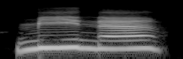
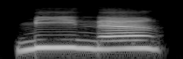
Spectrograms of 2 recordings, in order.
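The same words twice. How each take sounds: Both takes have the same delivery.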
